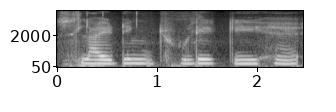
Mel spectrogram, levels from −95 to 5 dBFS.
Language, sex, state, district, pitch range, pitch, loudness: Hindi, female, Bihar, Patna, 200-220 Hz, 205 Hz, -15 LUFS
